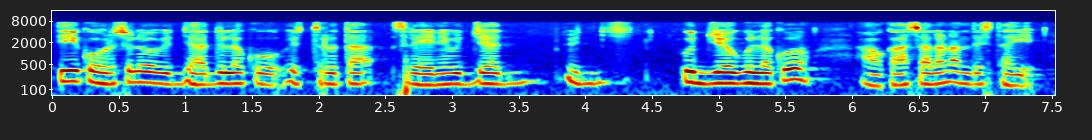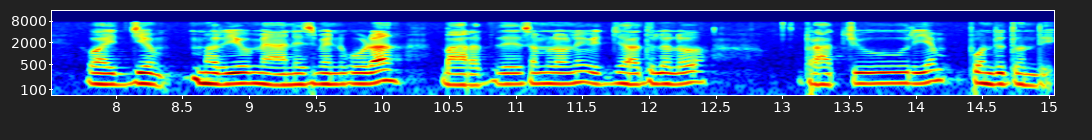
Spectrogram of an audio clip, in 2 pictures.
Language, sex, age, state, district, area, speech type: Telugu, male, 18-30, Andhra Pradesh, East Godavari, rural, spontaneous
